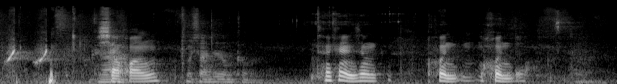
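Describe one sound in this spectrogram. A young man talks softly and affectionately close by.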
